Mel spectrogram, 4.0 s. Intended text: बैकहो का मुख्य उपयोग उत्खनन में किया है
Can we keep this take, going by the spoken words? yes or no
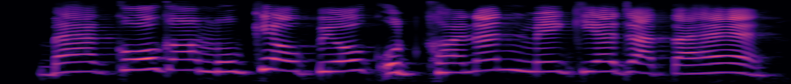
no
